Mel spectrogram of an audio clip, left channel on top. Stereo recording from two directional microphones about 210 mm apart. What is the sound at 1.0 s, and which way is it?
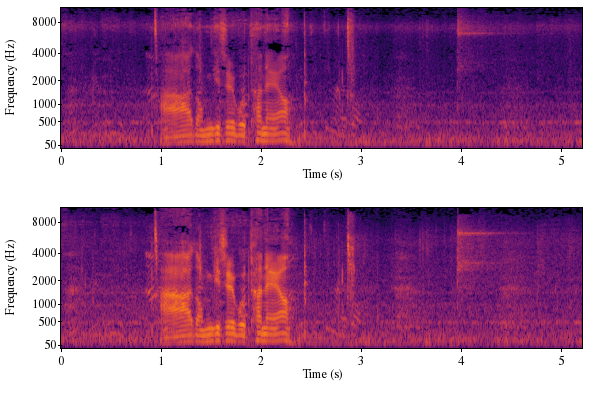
Speech, 10° left (ahead or behind).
